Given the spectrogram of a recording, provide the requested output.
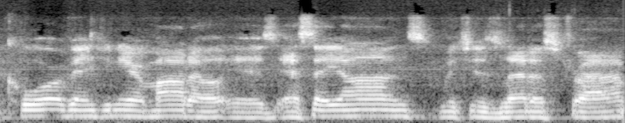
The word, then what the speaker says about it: Essayons: We pronounce it Essayons. Essayons.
